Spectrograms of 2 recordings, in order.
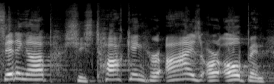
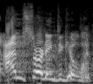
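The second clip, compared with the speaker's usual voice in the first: ordinary talk, nothing marked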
